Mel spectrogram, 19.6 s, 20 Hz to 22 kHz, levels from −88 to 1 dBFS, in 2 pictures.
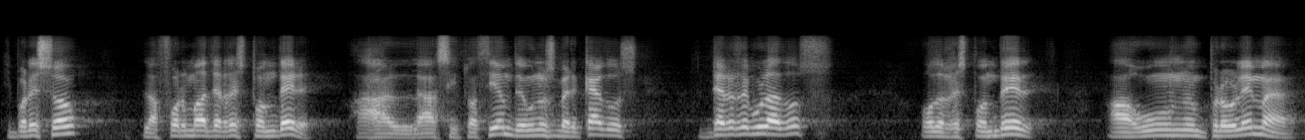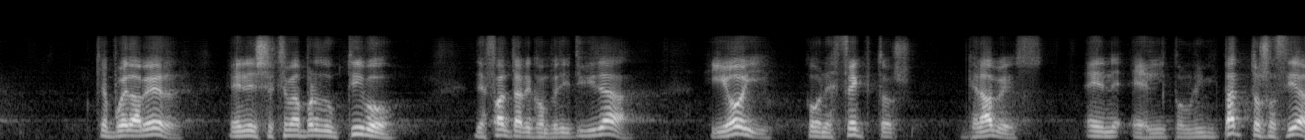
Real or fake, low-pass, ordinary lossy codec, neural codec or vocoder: fake; none; none; codec, 16 kHz, 0.7 kbps, FocalCodec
